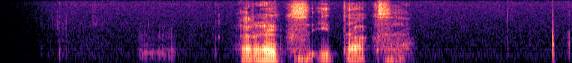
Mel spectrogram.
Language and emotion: Russian, neutral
